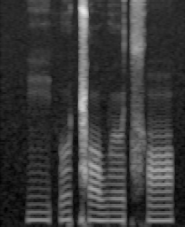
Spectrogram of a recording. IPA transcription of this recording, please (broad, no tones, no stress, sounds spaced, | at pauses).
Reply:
i ʔ ʊ ǁ ɔ w ɵ t͡sʰ ɔ̃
